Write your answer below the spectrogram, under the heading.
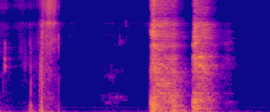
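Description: A faint throaty sound, then two sharp, forceful coughs in close succession against a quiet background.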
